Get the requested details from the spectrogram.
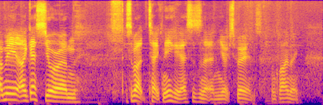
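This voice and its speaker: Amid noticeable background noise, a man of medium pitch speaks at a moderate pace with long, frequent pauses. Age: young. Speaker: mountain bike rider. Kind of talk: casual chat. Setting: outdoors.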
